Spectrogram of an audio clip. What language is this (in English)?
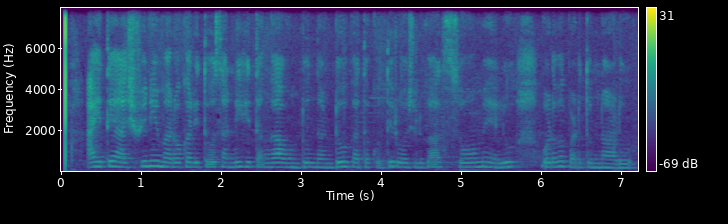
Telugu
